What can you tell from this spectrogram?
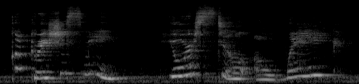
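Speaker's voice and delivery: mock surprise. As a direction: gasp at the wide-awake snake. Mock surprise at awake snake.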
